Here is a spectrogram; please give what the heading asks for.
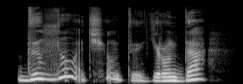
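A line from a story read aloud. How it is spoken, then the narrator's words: Embarrassed mumbling. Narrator (Russian): бормотала я, не зная, куда деться от смущения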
